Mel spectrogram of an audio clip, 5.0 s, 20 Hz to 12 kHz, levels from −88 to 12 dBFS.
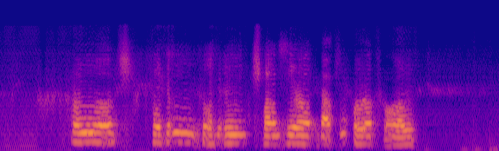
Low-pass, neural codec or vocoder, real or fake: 7.2 kHz; codec, 16 kHz, 0.5 kbps, FreqCodec, smaller model; fake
